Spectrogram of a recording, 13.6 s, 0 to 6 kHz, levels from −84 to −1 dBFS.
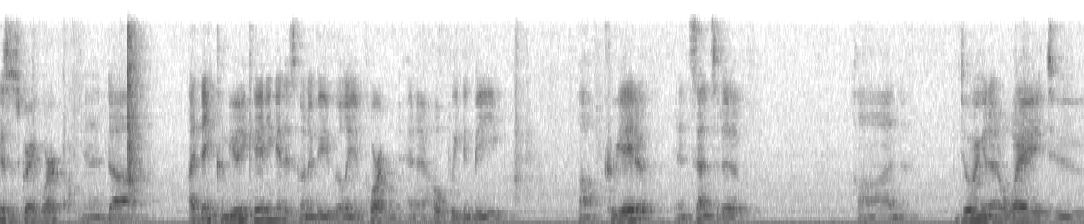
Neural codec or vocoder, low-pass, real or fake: none; 5.4 kHz; real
